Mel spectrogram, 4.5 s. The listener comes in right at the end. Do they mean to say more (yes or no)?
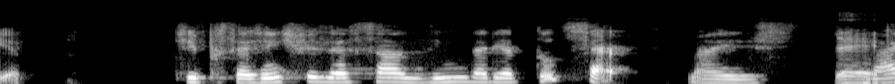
yes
